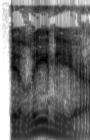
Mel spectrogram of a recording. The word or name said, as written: elaenia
